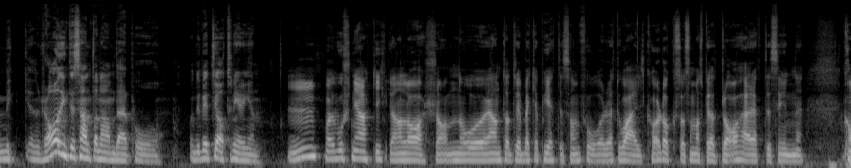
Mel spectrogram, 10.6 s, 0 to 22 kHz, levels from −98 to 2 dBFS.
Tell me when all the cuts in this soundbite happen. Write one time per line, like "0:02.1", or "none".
0:04.8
